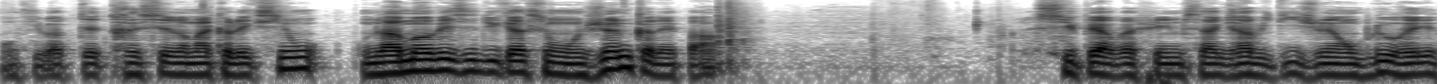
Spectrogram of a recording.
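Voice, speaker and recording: Fairly low in pitch with fairly even intonation, a man talks at a fairly quick pace but leaves long, frequent pauses. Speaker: DVD collector youtuber. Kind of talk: casual video presentation.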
